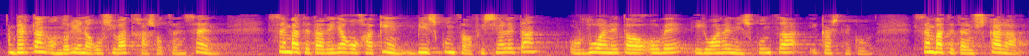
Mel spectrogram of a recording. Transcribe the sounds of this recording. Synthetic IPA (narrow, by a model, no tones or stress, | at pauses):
be̞ɾt̪ano̞nd̪o̞ɾie̞naɣ̞usiβ̞at̪ʝaso̞t͡se̞nse̞n | se̞mbat̪e̞t̪aɣ̞e̞jaɣ̞o̞ʝakimbiːskunt͡sao̞fisiale̞t̪an | o̞ɾðuane̞t̪aoβe̞iɾuɣare̞niskunt͡saikast̪e̞ko̞ | se̞mbat̪e̞t̪ae̞wskaɾa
